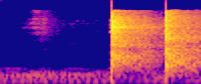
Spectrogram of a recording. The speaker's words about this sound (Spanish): Aplausos para ti, a quien, a todo aquel que se dio el tiempo de hacerlo. Aplausos.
